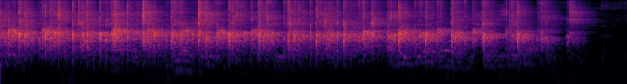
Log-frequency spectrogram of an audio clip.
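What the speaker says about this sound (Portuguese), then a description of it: "E uma salva de palmas." A church congregation applauds together in sustained, dense clapping that fills the hall at steady loudness, then cuts off near the end into quiet.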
